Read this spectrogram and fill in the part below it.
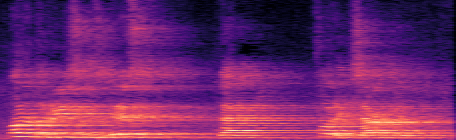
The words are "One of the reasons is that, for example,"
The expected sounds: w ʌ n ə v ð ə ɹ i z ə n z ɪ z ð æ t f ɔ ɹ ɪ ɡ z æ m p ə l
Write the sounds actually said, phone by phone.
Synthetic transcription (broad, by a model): w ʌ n ə v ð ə ɹ i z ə n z ɪ z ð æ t f ɔ ɹ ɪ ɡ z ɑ m p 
